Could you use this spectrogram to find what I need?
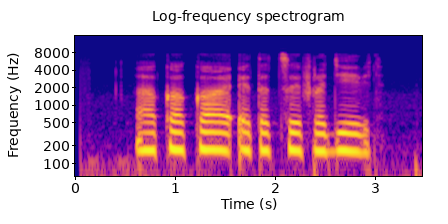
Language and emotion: Russian, neutral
